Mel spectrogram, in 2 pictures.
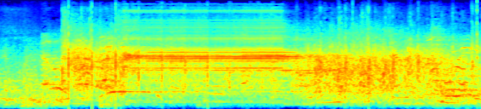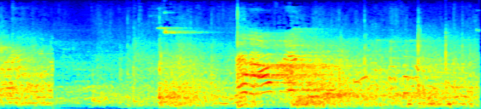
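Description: Gym scoreboard buzzer sounding one steady tone for about two seconds, starting a second or so in, over loud crowd voices in the gym.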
